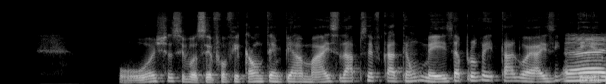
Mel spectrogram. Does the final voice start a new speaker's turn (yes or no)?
yes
